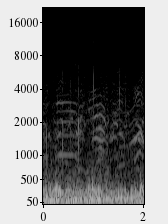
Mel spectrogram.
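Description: Distant shouts and calls from players and spectators on the open fields, several voices overlapping, over a steady low rumble.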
